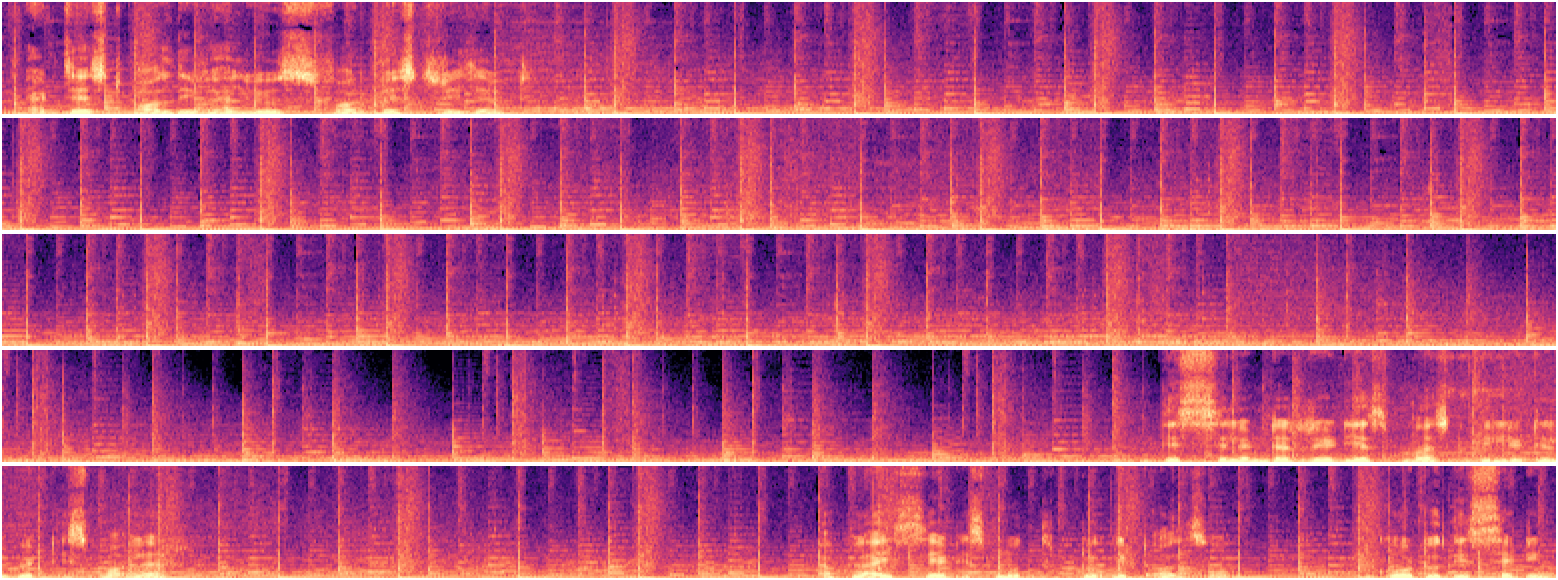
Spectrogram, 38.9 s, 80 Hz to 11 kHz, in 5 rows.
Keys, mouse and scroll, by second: 1.6 click, 2.6 click, 3.4 middle drag, 4.2 middle click, 4.7 click, 5.2 click, 5.9 click, 6.8 click, 7.3 middle drag, 7.6 middle drag, 8.2 middle drag, 8.9 middle drag, 9.7-11.2 drag, 11.7 click, 11.9 click, 12.4 KP_1, 13.1 click, 13.5 click, 13.6 click, 13.8 click, 13.9 click, 14.0 click, 14.1 click, 15.1 click, 15.2 click, 16.6 click, 17.2 click, 17.5 click, 19.2 click, 20.1 click, 20.5 Return, 21.2-22.3 drag, 22.9 click, 23.0 click, 23.8 click, 24.8 click, 25.2 click, 25.6 click, 26.1 click, 26.6 click, 27.2 click, 27.3 click, 28.0-28.5 middle drag, 28.8 middle click, 28.9 middle drag, 29.3-29.7 middle drag, 30.2 click, 30.5 middle click, 31.0 click, 31.3-31.7 middle drag, 31.7 drag, 31.8 middle click, 32.4 click, 33.2 middle drag, 33.6 middle drag, 34.2 click, 34.7-35.3 middle drag, 35.5 middle drag, 36.9 middle drag, 38.2-38.8 middle drag.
